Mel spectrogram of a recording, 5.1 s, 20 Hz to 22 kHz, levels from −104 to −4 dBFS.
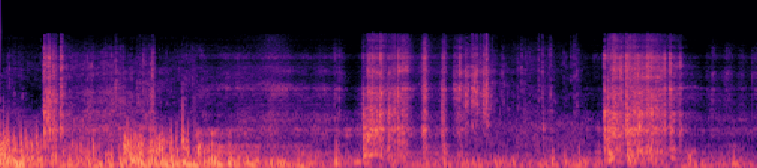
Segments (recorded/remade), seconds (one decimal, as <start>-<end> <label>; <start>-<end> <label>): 0.0-1.3 recorded; 1.3-3.1 remade; 3.1-3.9 recorded; 3.9-5.1 remade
